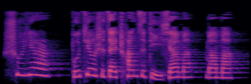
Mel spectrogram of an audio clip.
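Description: Male reader doing a carefree little girl, raised pitch, breezy and matter-of-fact, storybook. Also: normal speed, dark tone, natural voice. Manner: light, unconcerned tone.

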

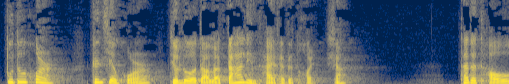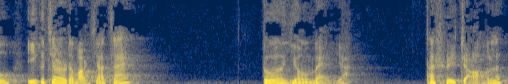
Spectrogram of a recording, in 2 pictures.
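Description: A man narrating a storybook in an expressive storytelling manner. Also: on the high side, unhurried, pauses often. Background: soft music.

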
